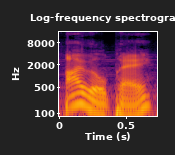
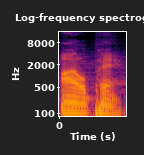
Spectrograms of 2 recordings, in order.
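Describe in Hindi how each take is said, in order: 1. दोनों शब्द 'I will' पूरे बोले जाते हैं। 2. 'I will' को छोटा करके एक ही अक्षर कर दिया जाता है, 'I'll'।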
